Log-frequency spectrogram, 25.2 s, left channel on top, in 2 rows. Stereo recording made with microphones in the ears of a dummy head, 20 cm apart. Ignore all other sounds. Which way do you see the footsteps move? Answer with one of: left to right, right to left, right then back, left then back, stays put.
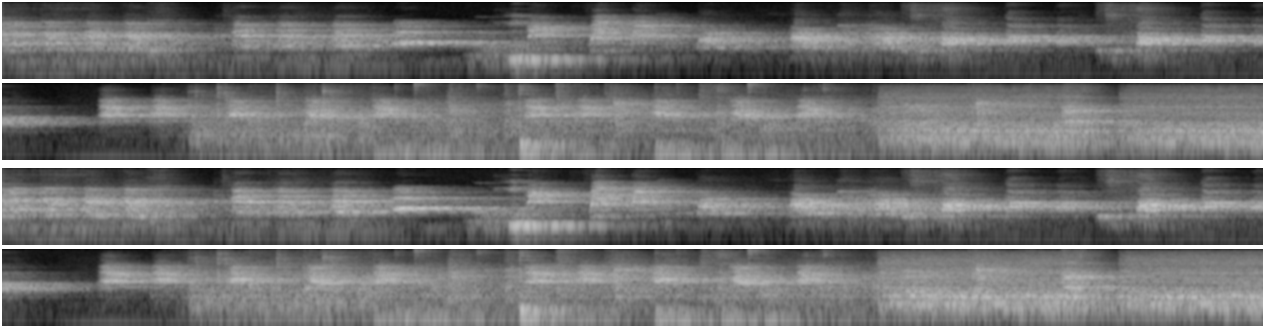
left then back.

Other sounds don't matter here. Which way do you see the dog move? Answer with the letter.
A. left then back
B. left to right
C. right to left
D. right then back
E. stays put
A.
